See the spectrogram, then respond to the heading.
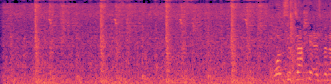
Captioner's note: machine whirs and clicks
